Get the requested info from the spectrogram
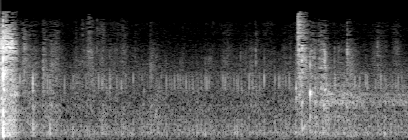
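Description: Near silence: room tone in a small room, with one faint, brief rustle about three seconds in.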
